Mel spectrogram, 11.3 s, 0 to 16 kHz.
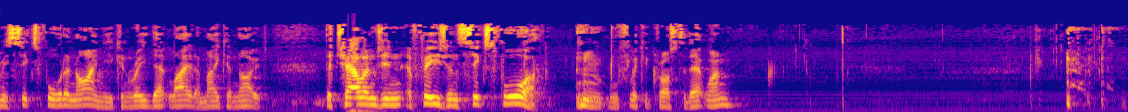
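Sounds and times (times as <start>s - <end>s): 
speech: 0.0s - 7.5s
low steady electrical hum: 0.0s - 11.2s
person coughing with harsh breathy hacks: 5.8s - 6.2s, 10.6s - 11.2s
throat clearing: 5.8s - 6.2s, 10.5s - 11.2s.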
